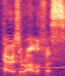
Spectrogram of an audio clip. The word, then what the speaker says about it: Parasaurolophus: Sometimes mispronounced as Parasaurolophus, but that's not correct. Parasaurolophus. I would think so because of the sore.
